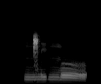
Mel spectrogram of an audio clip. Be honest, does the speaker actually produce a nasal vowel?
no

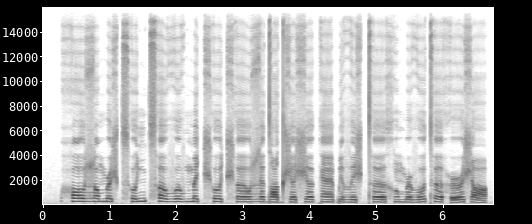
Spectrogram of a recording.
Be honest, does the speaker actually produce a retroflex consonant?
no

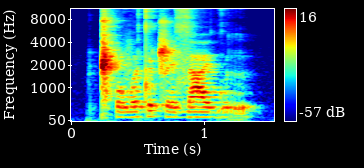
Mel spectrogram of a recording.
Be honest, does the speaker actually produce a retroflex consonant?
yes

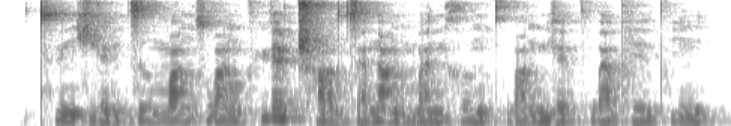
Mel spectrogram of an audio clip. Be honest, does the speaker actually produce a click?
no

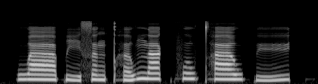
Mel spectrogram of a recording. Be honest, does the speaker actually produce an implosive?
no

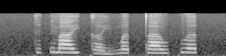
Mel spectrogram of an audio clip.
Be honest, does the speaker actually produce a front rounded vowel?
no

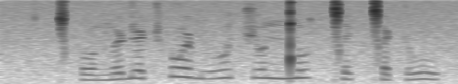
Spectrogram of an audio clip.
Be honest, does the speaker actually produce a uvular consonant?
no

